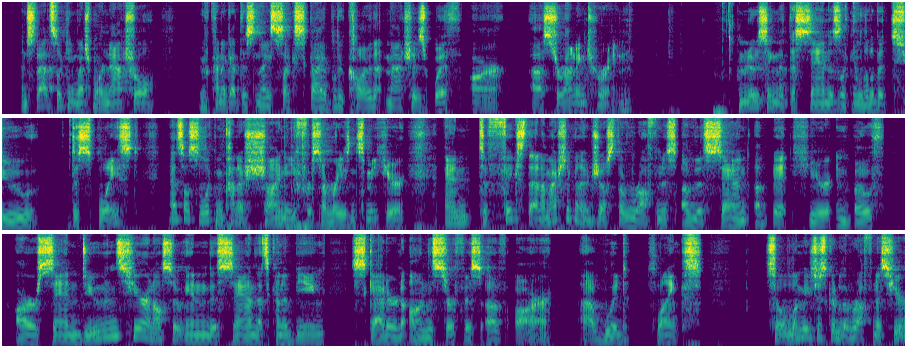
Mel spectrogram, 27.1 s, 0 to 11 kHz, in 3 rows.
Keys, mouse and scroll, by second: 5.8 scroll up 3, 6.3-6.6 shift+middle drag, 6.8 scroll up 2, 7.2 shift+middle drag, 7.9 middle click, 8.4 click, 9.6 click, 10.9-12.7 drag, 14.2-15.0 scroll down 8, 15.0 middle click, 15.5 scroll down 2, 16.0 middle click, 16.8-17.7 scroll up 6, 24.5-26.0 scroll up 6, 25.1 middle click, 26.0-26.3 scroll down 3, 26.4 middle click.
